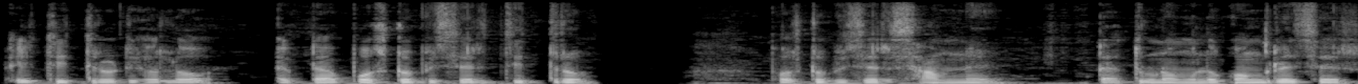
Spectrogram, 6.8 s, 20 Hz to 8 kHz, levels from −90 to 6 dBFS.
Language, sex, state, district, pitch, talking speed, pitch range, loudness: Bengali, male, West Bengal, Paschim Medinipur, 120 Hz, 130 wpm, 115-120 Hz, -23 LUFS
